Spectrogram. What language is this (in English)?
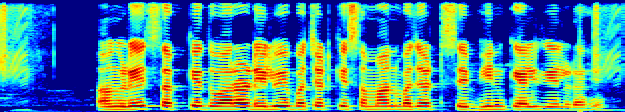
Magahi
